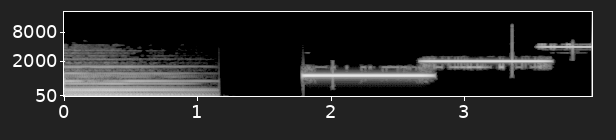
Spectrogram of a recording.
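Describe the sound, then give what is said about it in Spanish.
A low, buzzy electronic tone cuts off, then after a short silence three loud, steady electronic beeps follow, each longer tone stepping higher in pitch than the last; these are Sonofim beeps from Pharma OTC. “Pitidos Sonofim.”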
